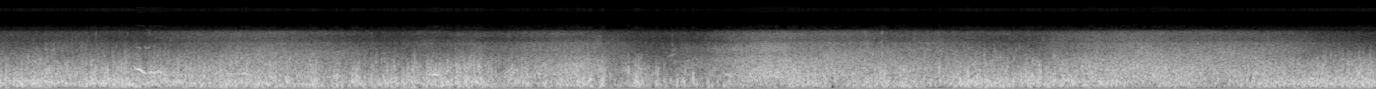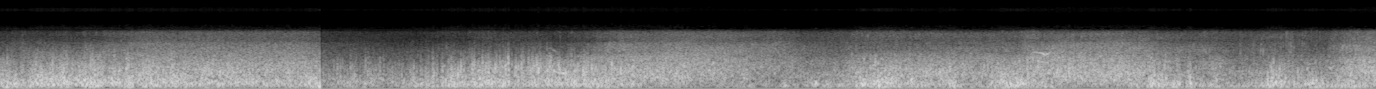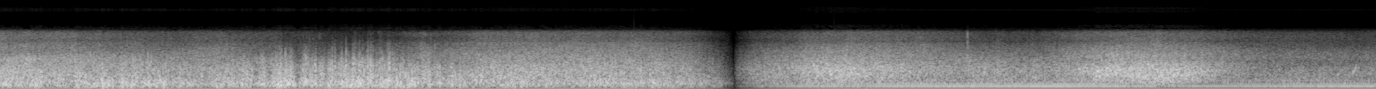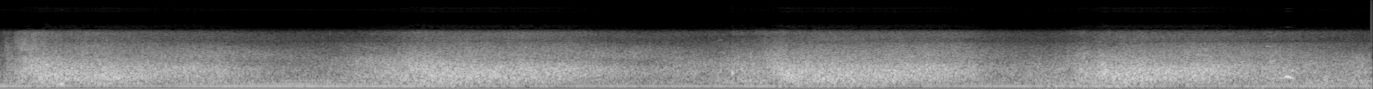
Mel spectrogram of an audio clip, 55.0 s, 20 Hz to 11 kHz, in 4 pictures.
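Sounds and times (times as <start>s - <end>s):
steady low hum: 0.0s - 55.0s
waves washing onto beach: 0.0s - 55.0s
wind buffeting microphone: 0.0s - 55.0s.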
